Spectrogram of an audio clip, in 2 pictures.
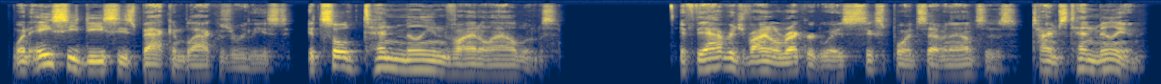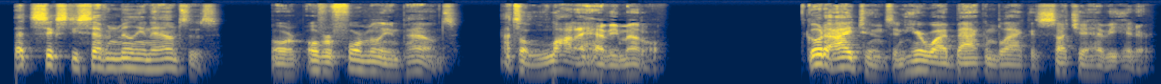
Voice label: iTunes Promo, voice-over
